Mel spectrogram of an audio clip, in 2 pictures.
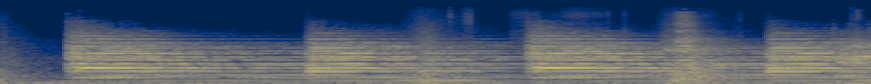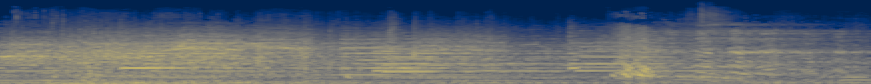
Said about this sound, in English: we can actually ring the bell up here in the belfry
